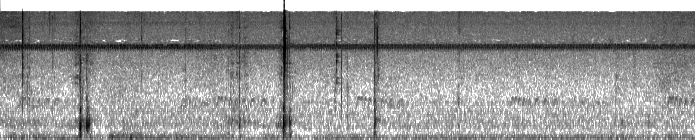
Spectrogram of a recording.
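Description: Steady high-pitched chirring of crickets, with a few sharp clicks scattered through it, the loudest about three and a half seconds in.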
